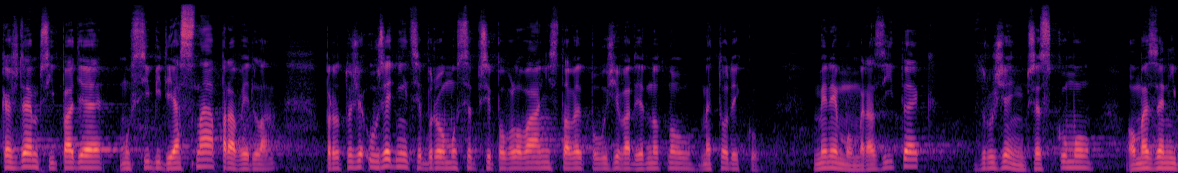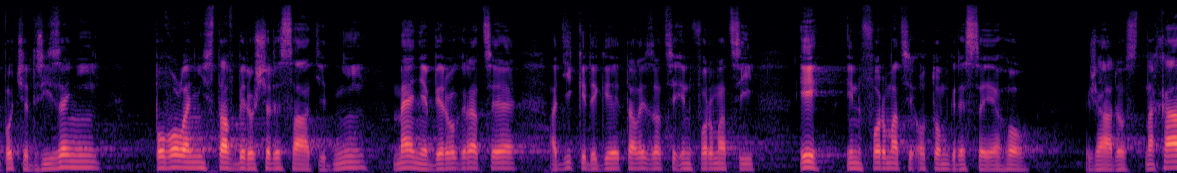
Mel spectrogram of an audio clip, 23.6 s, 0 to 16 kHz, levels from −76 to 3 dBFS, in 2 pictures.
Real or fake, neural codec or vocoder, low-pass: real; none; 14.4 kHz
